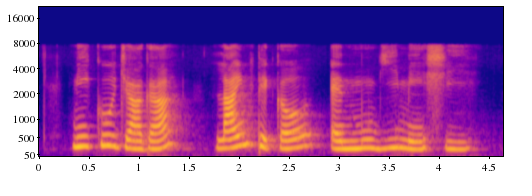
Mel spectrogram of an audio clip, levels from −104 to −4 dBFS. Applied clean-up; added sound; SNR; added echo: neural separator model SepFormer DNS4.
